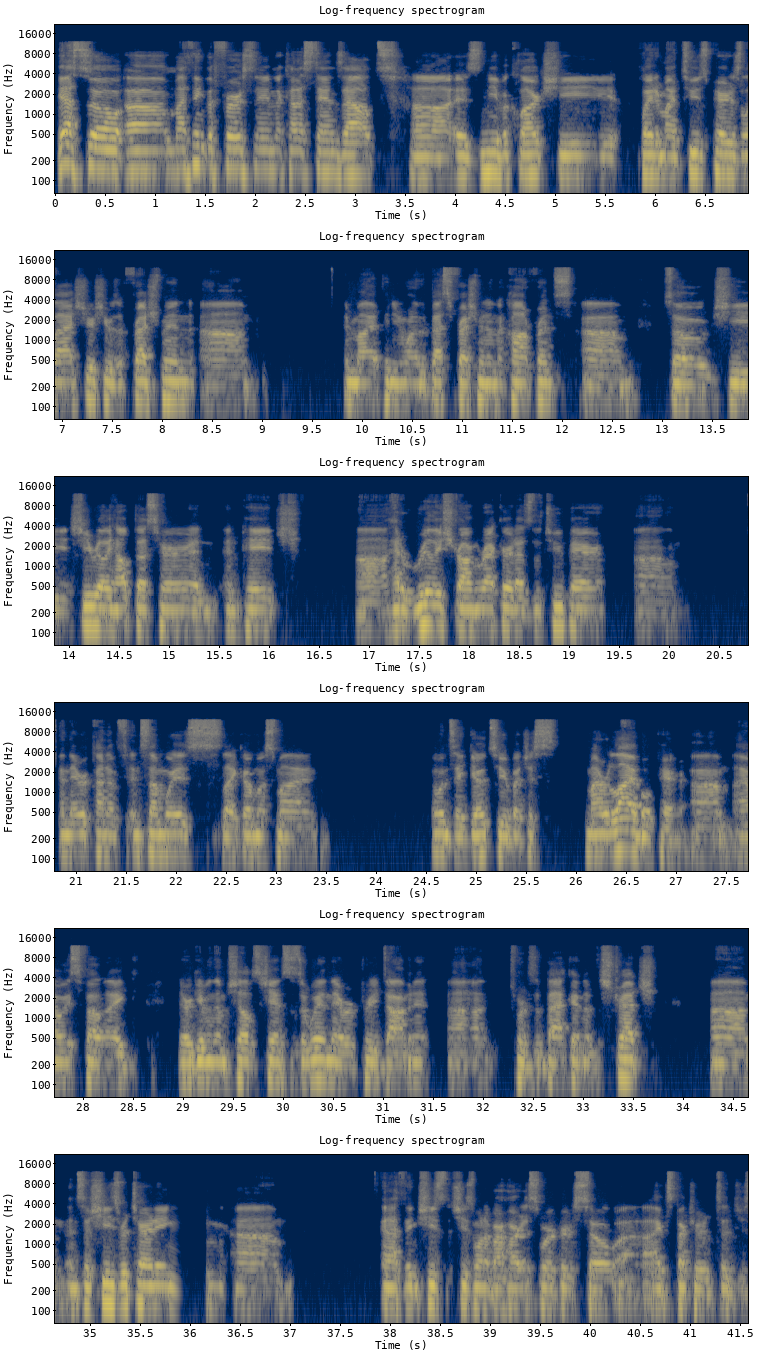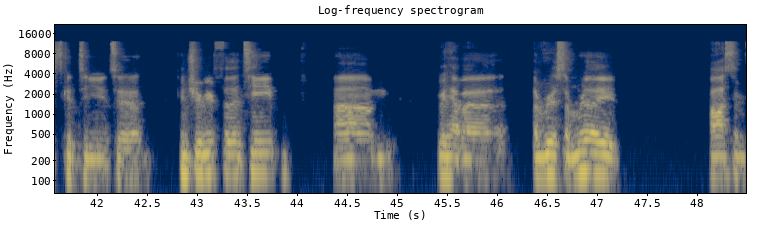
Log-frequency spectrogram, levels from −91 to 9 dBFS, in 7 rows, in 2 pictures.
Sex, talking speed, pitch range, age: male, 180 wpm, 105-120 Hz, 20-39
